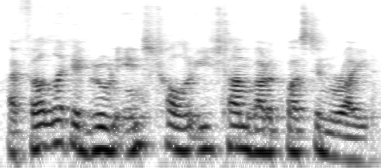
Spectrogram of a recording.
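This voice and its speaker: A man voicing a proud, excitable young secret policeman and tutor from a cartoon, condescending and theatrical in manner. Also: mid-range voice, fast, lightly acted. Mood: earnest, lecturing. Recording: roomy, echoing room sound.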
